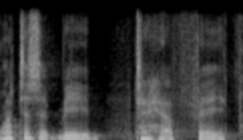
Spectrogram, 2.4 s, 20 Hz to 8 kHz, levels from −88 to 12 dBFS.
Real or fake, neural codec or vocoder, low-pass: real; none; 7.2 kHz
